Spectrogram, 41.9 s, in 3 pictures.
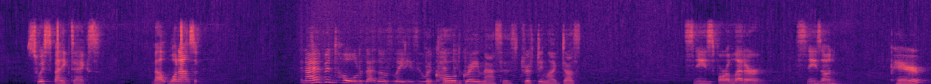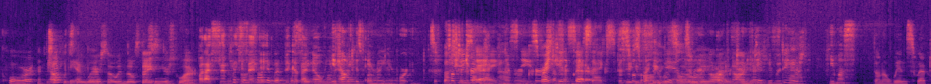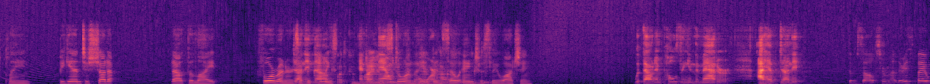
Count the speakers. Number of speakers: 10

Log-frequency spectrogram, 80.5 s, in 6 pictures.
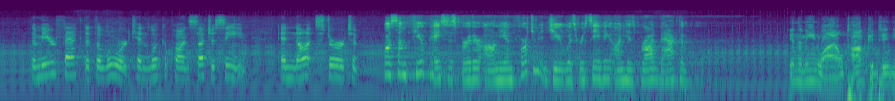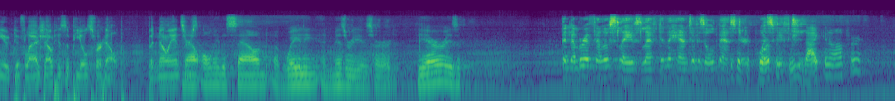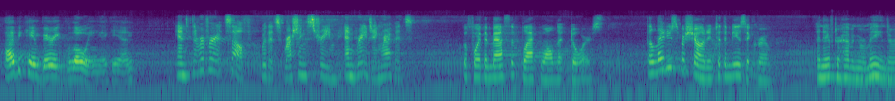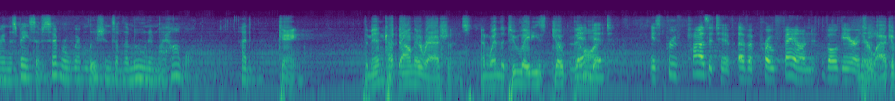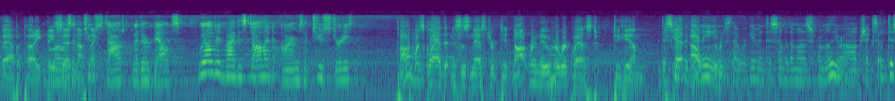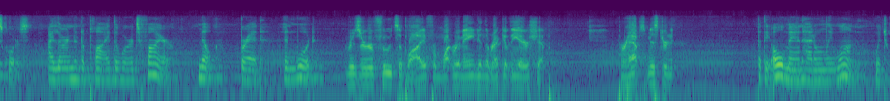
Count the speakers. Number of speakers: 9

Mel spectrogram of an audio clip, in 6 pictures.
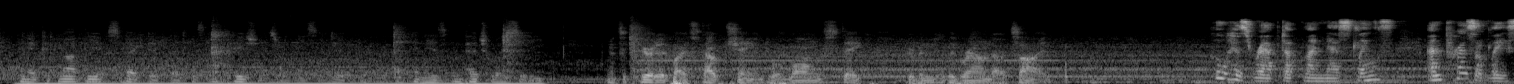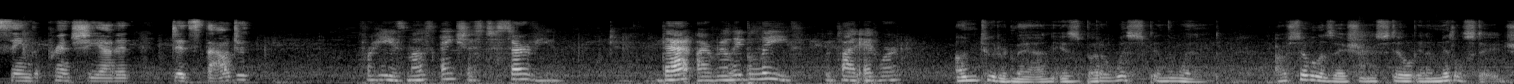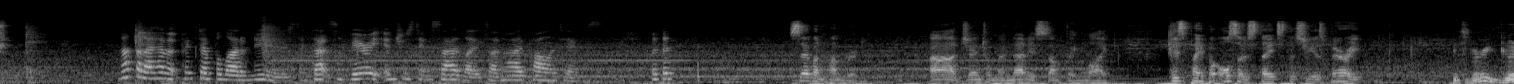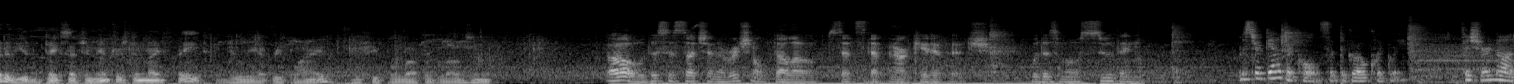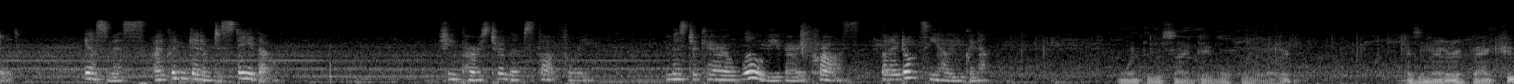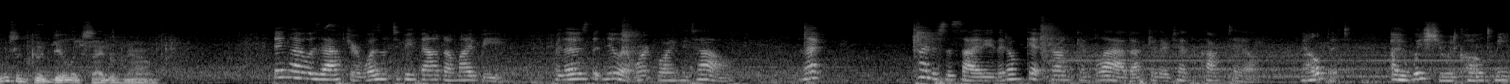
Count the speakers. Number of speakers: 10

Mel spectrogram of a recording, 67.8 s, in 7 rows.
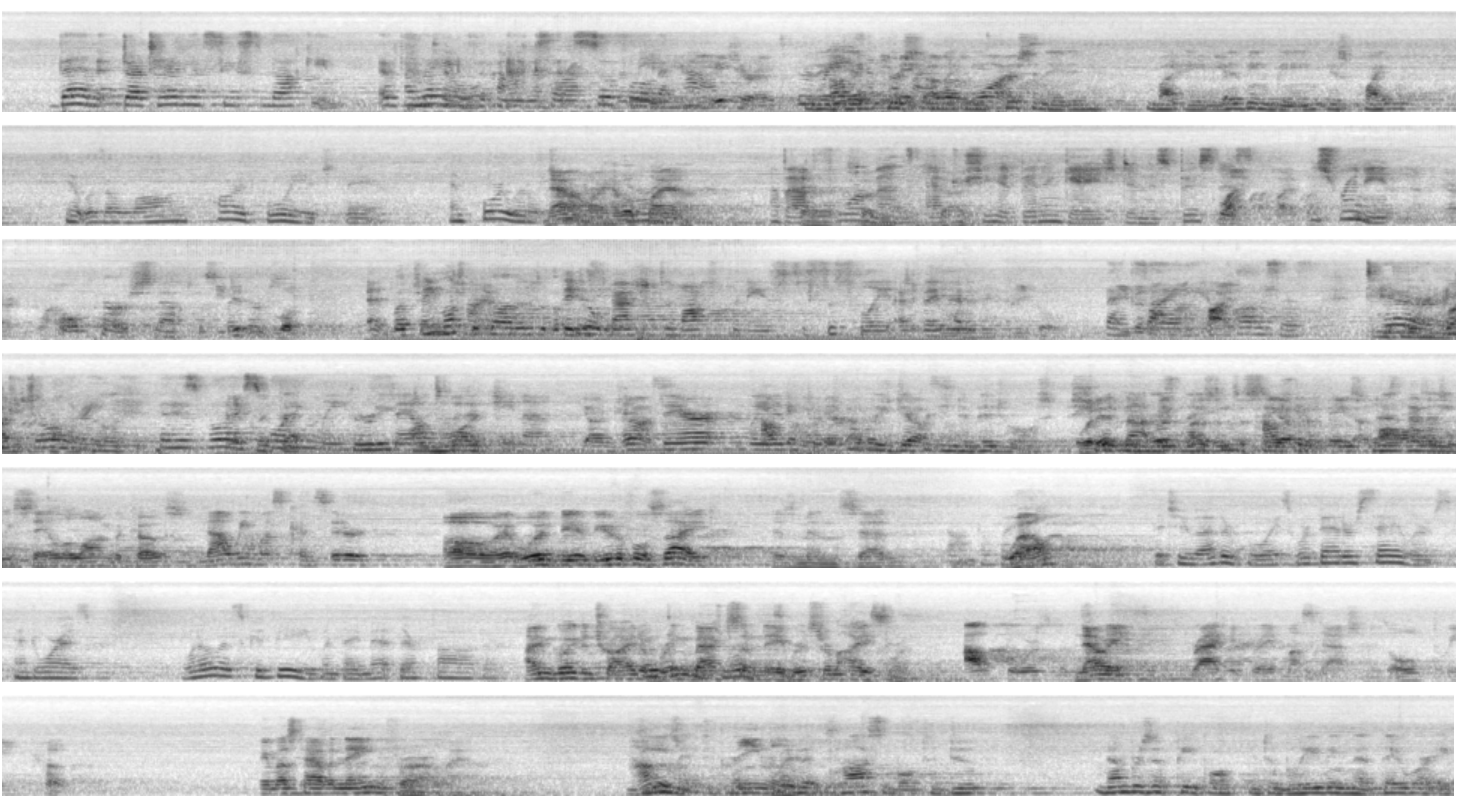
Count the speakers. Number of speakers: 10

